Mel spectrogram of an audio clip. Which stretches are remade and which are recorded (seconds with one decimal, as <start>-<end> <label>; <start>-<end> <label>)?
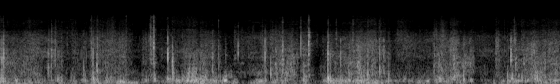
0.0-0.6 remade; 0.6-1.9 recorded; 1.9-5.6 remade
